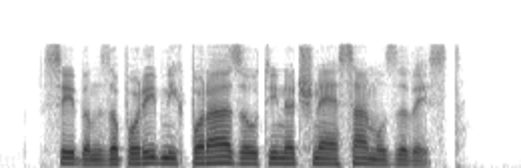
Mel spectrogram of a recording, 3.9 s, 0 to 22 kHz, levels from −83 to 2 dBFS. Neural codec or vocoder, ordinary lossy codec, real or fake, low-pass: codec, 16 kHz, 0.5 kbps, X-Codec, HuBERT features, trained on LibriSpeech; none; fake; 7.2 kHz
